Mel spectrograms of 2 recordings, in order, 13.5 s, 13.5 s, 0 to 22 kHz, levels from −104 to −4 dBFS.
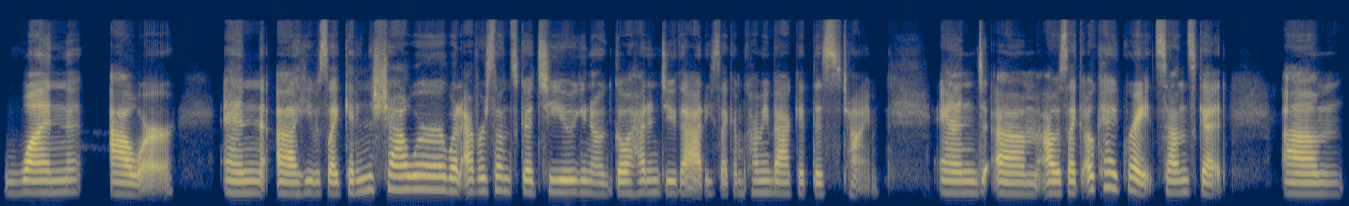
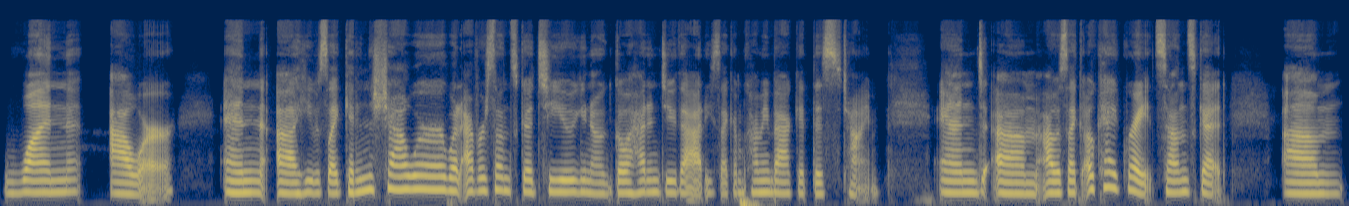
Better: second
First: thin; very; fading below 400 Hz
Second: none

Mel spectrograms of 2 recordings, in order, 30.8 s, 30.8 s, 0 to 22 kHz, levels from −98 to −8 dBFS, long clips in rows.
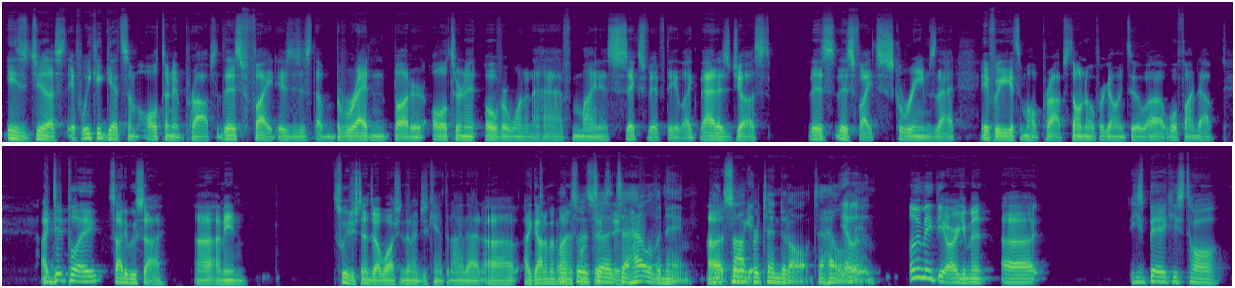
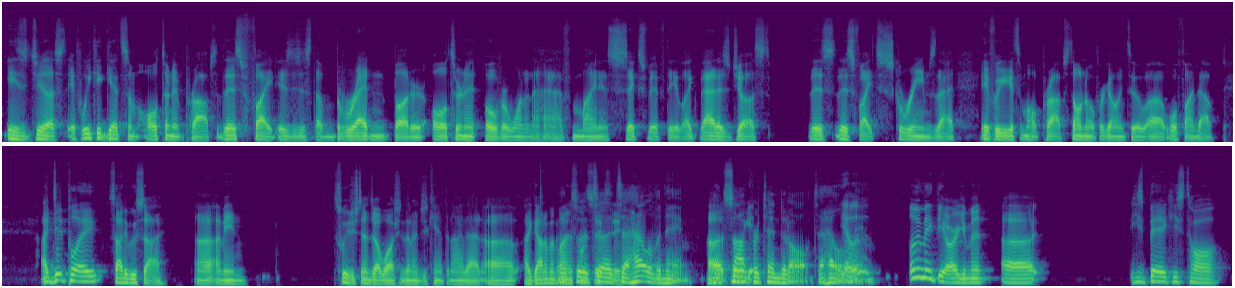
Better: first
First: none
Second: muffled; very; fading above 1.5 kHz

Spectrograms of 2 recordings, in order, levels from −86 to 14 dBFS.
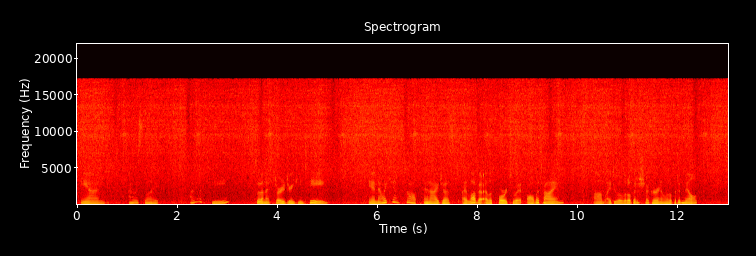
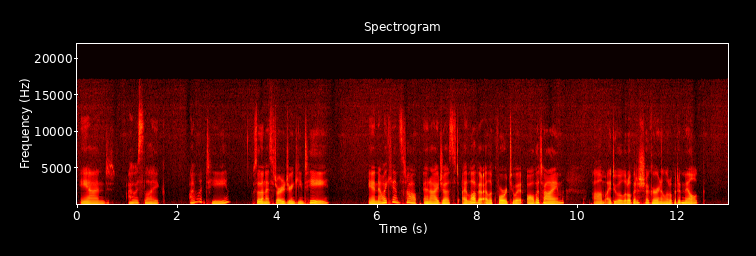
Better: second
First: hiss; loud; throughout; 1 dB below the speech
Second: hiss; faint; throughout; 30 dB below the speech

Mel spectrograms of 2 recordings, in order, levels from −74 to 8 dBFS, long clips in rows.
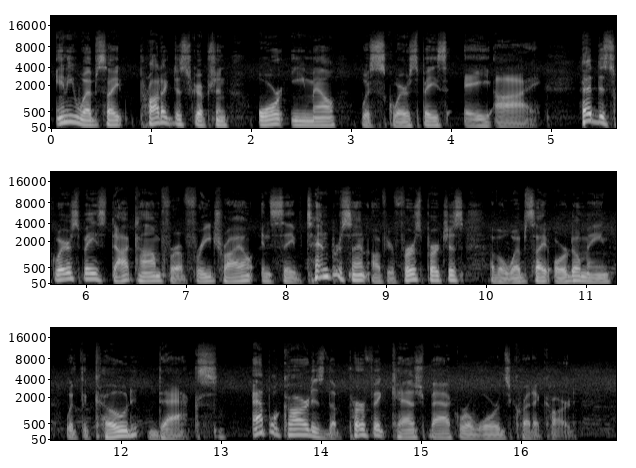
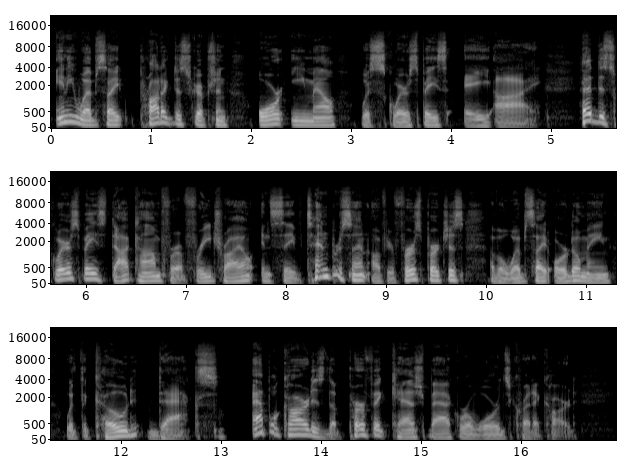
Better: second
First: animal sounds; faint; throughout; 25 dB below the speech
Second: none

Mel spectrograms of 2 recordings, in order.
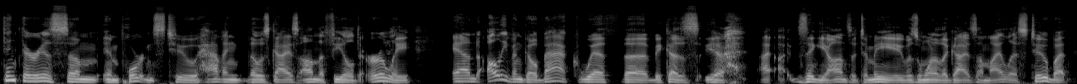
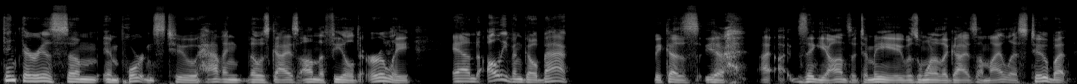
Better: first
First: none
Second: audio cutting out; at 5.5 s for 1 s

